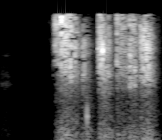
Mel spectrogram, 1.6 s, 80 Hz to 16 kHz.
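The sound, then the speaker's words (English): Book pages being turned to find chapter 17, section 5, The Healed Relationship, on page 362: a quick run of soft, crisp paper rustles and flicks in several short bursts, with no voices present. “for me, turning the pages.”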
